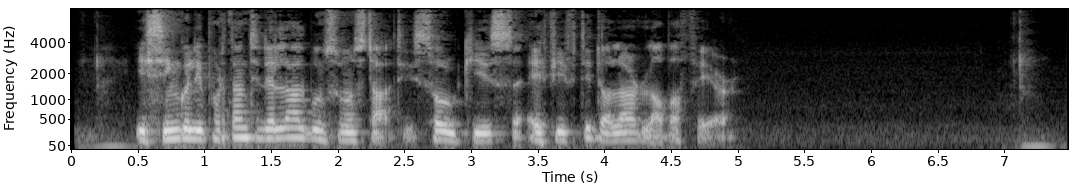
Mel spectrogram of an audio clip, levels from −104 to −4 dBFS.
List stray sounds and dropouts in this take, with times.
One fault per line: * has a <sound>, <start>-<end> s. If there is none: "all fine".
all fine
